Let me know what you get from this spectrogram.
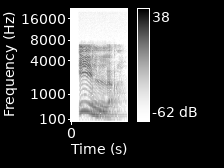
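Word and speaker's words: ils: Il, with an S, it's they. Again, you do not pronounce the S. Il, il.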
